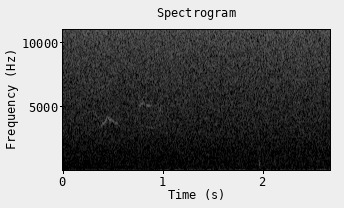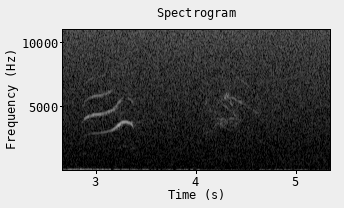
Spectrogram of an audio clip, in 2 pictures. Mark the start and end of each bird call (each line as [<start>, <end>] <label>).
[0.30, 1.00] Hawaii Amakihi (Chlorodrepanis virens)
[2.80, 3.40] Hawaii Amakihi (Chlorodrepanis virens)
[4.10, 4.60] Hawaii Amakihi (Chlorodrepanis virens)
